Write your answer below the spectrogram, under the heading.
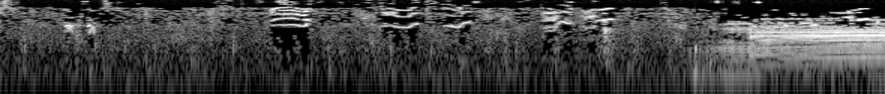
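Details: Herd of cattle grazing on a green pasture: birds chirp for several seconds before one cow starts a rich, steady moo that runs to the end.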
